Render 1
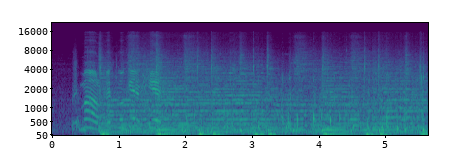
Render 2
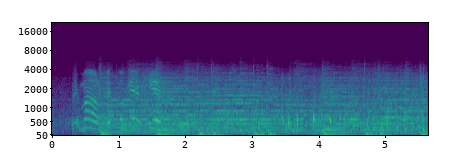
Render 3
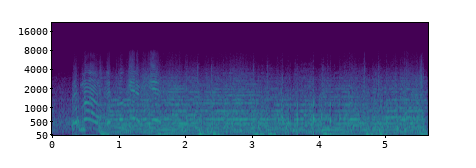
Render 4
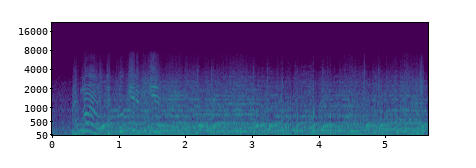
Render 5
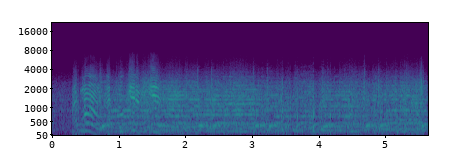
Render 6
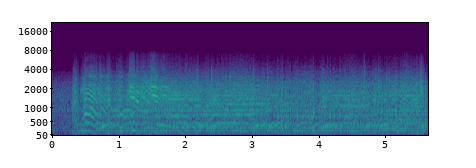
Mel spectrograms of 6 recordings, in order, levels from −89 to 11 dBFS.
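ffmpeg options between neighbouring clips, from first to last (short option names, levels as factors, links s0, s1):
-af "lowpass=f=2800:w=0.5412,lowpass=f=2800:w=1.3066,equalizer=f=520:w=1.4:g=9.5"
-af "acompressor=threshold=0.02:ratio=6,aresample=16000,aeval=exprs='clip(val(0),-1,0.01)':c=same,aresample=44100"
-af "afreqshift=-420,volume=1.12"
-af "bandpass=f=1800:t=q:w=1.1:csg=0,volume=2.66"
-af "aecho=1:1:158:0.422,volume=2.24"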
